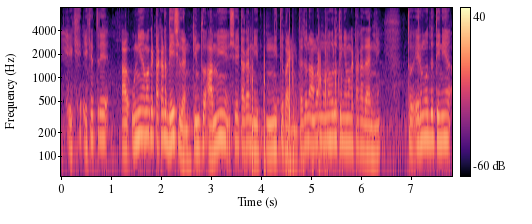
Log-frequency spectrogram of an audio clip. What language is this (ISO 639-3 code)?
ben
